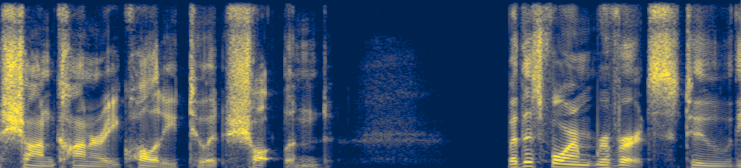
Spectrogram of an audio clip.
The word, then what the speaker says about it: Scotland: Another interesting fact is that the Old English form of Scot indicates that it would have been pronounced like other Old English SC words, that is, with an SH sound. Shot or Shiota, Shotland.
